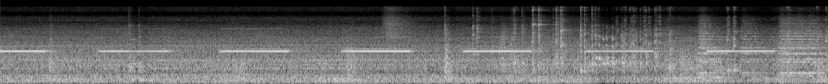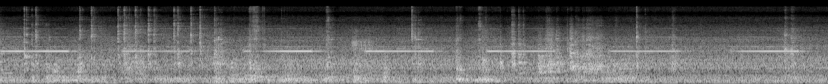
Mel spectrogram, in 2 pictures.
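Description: Backup alarm beeping evenly, about once every 1.2 seconds, over the steady running of heavy-equipment diesel engines as a tracked excavator is loaded onto a lowbed trailer.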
